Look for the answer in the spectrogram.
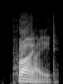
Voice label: "pride", American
